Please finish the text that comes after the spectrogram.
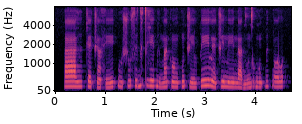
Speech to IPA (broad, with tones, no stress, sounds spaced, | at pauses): aː˦ ɣ ɨ˧ k ɛ˧ t͡ʃ ã˨ h eː˨˦ k͡p u˧ ʃ u˦ s ɨ˦ d ɨ˦ t ɣ e˦ ɓ ɨ˨ m ã˦ k ɔ̃˧ ŋ p ũ˦ t͡ʃ eː˧ l p eː˦ l ɛ̃˧ t͡ʃ e˦ m eː˧ n ɾ a˨ d ũ˨˦ d o˦ ɡʷ ũ˧ k͡p ɨ˦ k͡p ɔ˦ l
